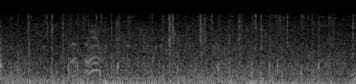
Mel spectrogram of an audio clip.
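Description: Roach, the horse in the Witcher 3 video game, gallops with steady rhythmic hoofbeats, clip-clopping close and continuous under a busy game soundscape, with a voice also heard.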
